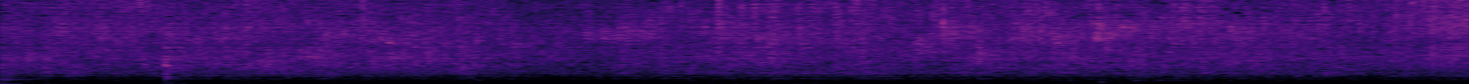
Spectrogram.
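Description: Faint, steady sizzle of chicken pieces frying in an oiled grill pan.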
